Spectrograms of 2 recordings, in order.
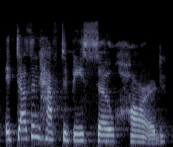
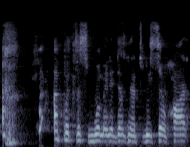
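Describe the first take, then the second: First: Gentle wisdom. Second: Mild scoff, brushing the advice off; a touch of snooty disdain; dismissive attitude. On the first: Homeless woman advises the narrator at dawn, slow and gentle. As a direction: say it slowly like a kind truth. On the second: Narrator mocks her younger self dismissing the woman, lightly scornful. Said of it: "That kind of attitude". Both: Retold or imitated.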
